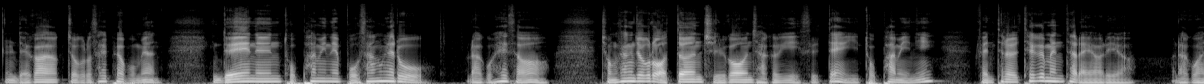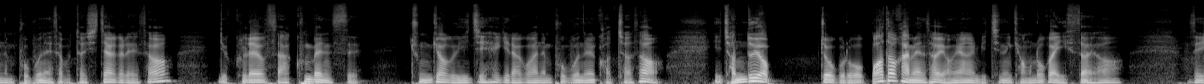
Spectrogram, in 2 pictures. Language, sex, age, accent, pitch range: Korean, male, 20-39, native, 85-115 Hz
